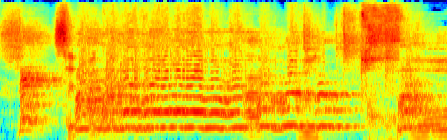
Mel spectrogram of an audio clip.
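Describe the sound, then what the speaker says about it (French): A house dog barks in short, excited yelps while greeting someone arriving home, heard up close and mixed in with someone talking. "désolé pour mon chien qui accueille mon fils qui rentre à la maison"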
